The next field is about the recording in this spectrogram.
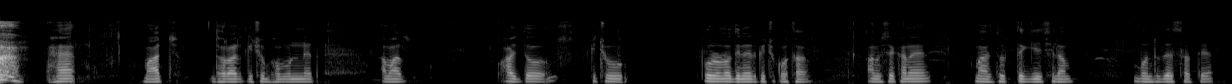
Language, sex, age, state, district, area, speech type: Bengali, male, 18-30, West Bengal, Uttar Dinajpur, urban, spontaneous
